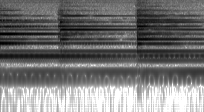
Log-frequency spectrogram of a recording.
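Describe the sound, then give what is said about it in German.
Church bells ring in a town, with two distinct strikes over a steady, sustained metallic hum. The sound is faint and there are no voices. “Das ewige Läuten in dieser Stadt hat den Brenner schon richtig ein bisschen aggressiv gemacht.”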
